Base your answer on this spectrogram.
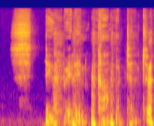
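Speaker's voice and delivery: muttered under the breath. Narrating a rider leaving a companion behind, muttering under his breath. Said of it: "mutter under his breath".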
